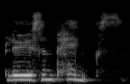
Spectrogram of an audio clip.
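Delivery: unhurried meditation guide, long pauses between phrases; guided meditation. Acted. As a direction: gently lead listeners through a visualization, leaving space after each phrase. Leads a guided visualization meditation.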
